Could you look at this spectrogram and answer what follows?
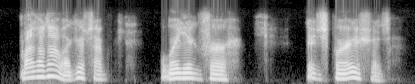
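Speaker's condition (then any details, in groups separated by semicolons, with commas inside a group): Spinal muscular atrophy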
